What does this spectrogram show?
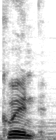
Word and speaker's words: Quint: Peter f***ing Quint! I need to pronounce the T, don't I?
